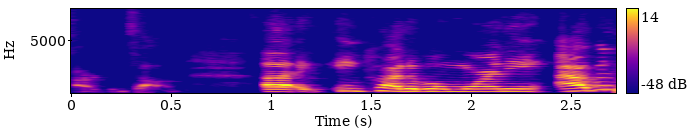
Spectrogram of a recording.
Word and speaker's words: Arkansas: North Carolina Alabama um I know it's not pronounce this way but I like to pronounce this way Aransas but Arkansas uh incredible morning I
